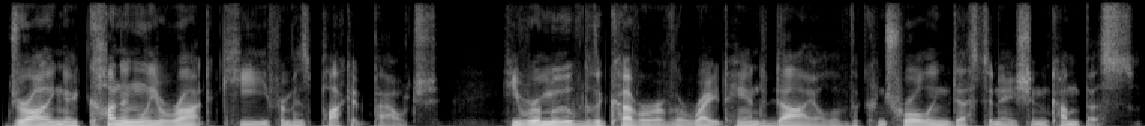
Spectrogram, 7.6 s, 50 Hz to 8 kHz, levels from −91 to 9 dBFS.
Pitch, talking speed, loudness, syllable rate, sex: 110 Hz, 175 wpm, -21 LUFS, 5.0 syllables/s, male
